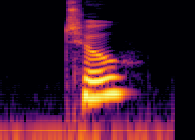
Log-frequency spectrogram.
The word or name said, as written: tog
